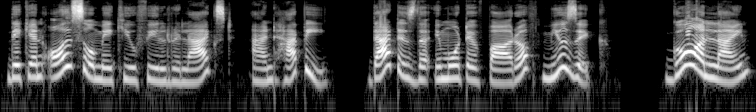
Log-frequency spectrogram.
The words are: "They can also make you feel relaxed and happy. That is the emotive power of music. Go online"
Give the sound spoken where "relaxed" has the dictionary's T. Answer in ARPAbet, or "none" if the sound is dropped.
T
